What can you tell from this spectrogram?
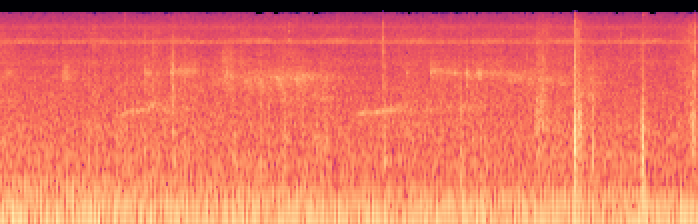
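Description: Outdoor tree-canopy ambience: a steady low rumble under a steady high insect drone. There are two short rising bird chirps, and two sharp clicks near the end.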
